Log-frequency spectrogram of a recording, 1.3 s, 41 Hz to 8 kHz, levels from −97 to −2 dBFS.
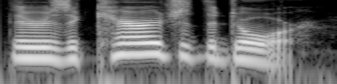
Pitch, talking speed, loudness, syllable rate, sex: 215 Hz, 330 wpm, -16 LUFS, 8.2 syllables/s, female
